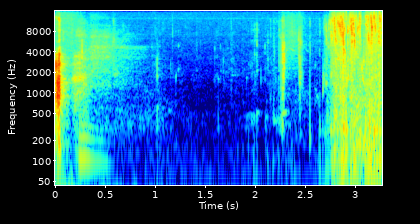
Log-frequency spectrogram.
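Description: Someone takes a drink of Four Loko from a can: a short sound at the start, a quiet pause, a couple of soft gulps, then a breathy, noisy exhale.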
